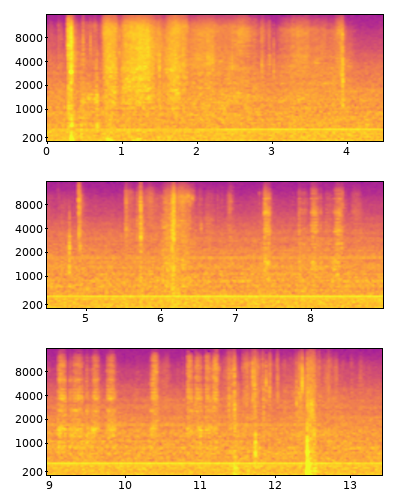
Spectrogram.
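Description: Paper and cardboard rustling and sliding as a large photo in its sleeve is handled, then short scratchy strokes of a felt-tip marker writing on the sleeve, and a sharp click near the end. A faint steady hum runs underneath.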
